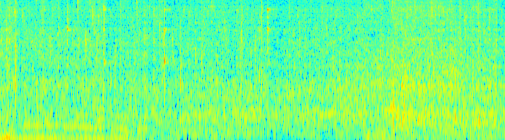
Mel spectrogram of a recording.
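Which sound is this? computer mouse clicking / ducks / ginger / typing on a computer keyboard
ginger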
